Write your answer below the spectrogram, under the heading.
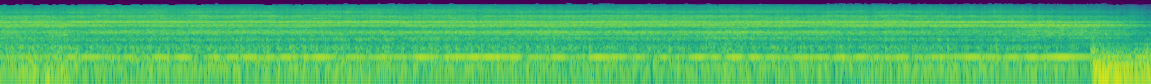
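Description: Abrasive blaster nozzle blasting grit against a sheet-metal dashboard panel to strip its paint: a loud, steady hiss of air and media with a steady hum underneath.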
